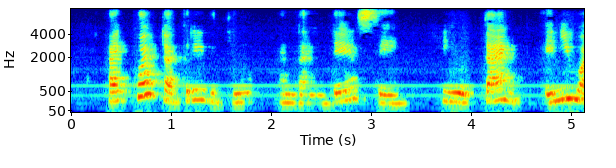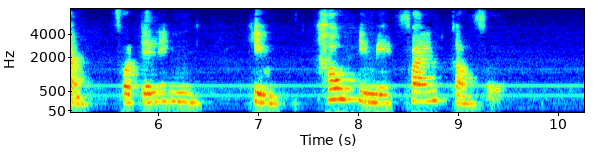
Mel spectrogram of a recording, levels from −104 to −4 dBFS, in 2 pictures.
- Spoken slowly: Yes, slow, 125 wpm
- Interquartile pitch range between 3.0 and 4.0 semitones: Yes, average, 3.6 semitones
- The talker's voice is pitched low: No, high, 230 Hz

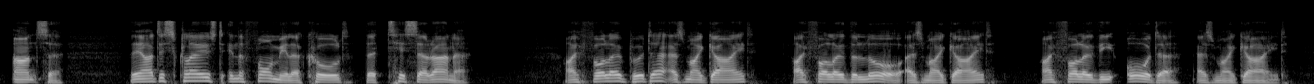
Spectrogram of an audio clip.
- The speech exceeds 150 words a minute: No, average, 140 wpm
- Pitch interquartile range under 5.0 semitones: No, average, 5.3 semitones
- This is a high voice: No, low, 110 Hz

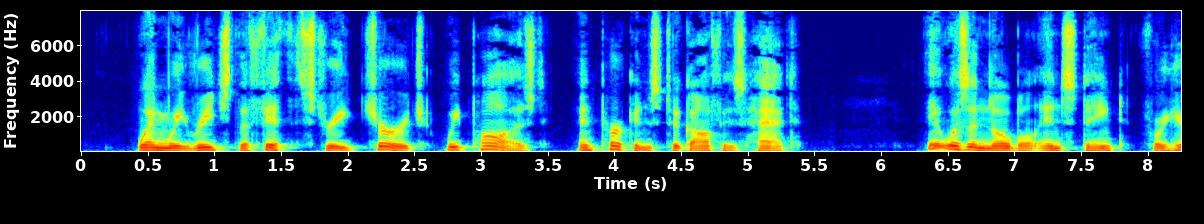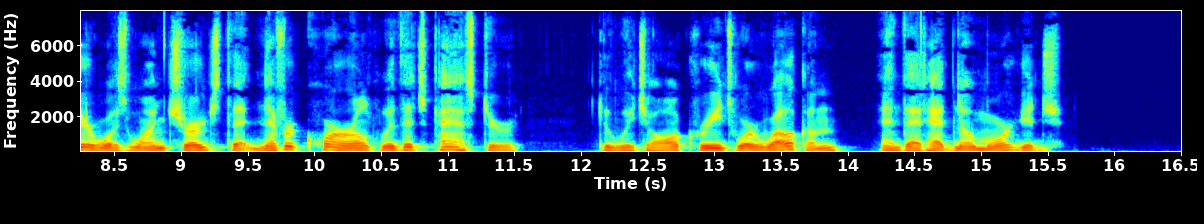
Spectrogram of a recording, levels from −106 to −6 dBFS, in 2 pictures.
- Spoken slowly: No, average, 155 wpm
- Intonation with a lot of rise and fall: No, average, 4.7 semitones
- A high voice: No, low, 120 Hz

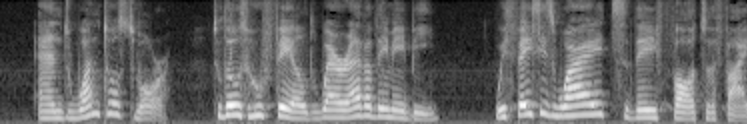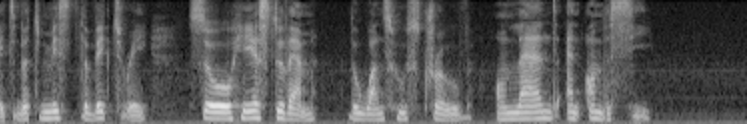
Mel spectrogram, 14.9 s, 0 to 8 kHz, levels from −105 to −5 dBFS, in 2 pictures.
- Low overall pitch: No, medium, 160 Hz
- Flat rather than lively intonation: No, wide, 5.6 semitones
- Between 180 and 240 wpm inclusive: No, average, 150 wpm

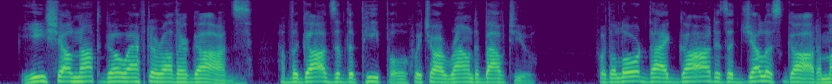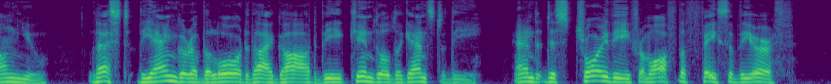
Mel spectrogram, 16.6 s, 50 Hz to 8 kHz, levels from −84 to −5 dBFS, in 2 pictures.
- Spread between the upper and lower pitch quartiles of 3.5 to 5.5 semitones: No, average, 2.7 semitones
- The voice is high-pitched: No, low, 135 Hz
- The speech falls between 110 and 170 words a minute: No, average, 190 wpm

